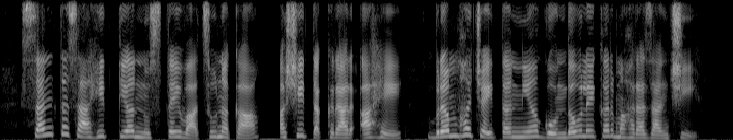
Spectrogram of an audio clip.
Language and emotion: Marathi, neutral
